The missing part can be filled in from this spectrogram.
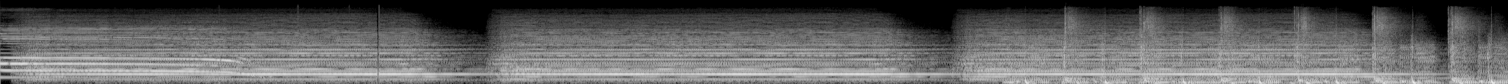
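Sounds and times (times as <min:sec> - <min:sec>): goal horn blasts: 0:09.7 - 0:14.3.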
